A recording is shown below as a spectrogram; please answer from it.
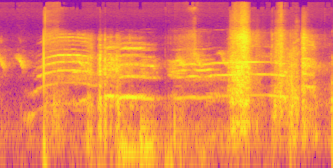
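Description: A domestic cat meows several times close up, a string of short, fairly quiet, tonal cries with little pause between them.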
